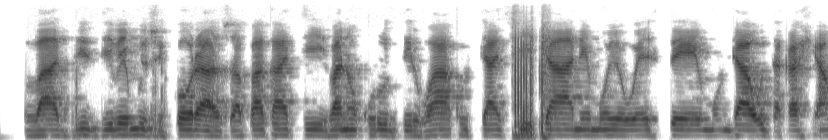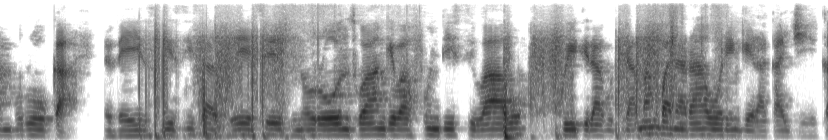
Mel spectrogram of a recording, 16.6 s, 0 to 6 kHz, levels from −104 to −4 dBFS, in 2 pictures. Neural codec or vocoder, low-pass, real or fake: none; 5.4 kHz; real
